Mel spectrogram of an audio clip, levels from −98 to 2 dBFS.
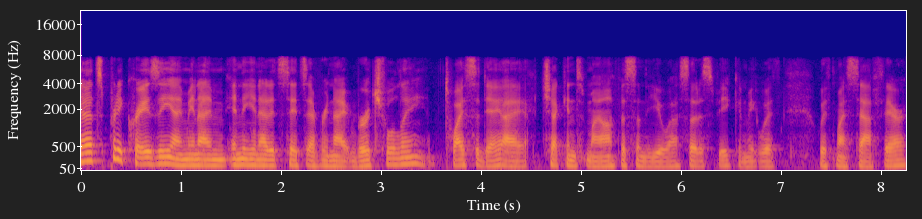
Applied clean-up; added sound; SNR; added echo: none; none; none; none.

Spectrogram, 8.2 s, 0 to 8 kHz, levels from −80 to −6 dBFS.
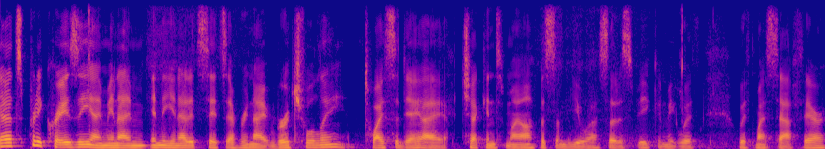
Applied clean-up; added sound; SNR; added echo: neural separator model SepFormer DNS4.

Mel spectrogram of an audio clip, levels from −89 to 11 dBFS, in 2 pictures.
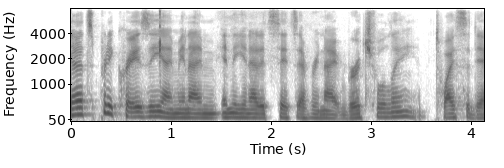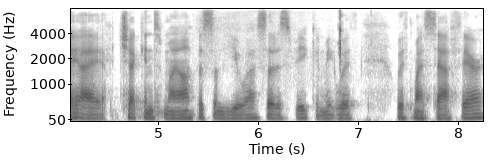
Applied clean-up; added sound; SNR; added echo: neural mask model Resemble Enhance denoiser.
